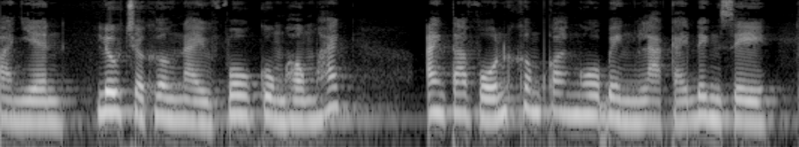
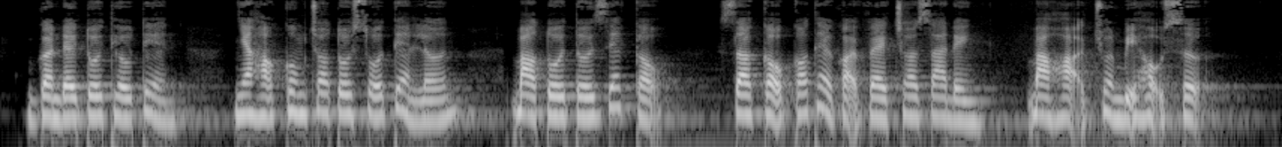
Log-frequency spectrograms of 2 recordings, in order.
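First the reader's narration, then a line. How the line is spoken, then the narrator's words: Cold reply. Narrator (Vietnamese): Lưu Trực Hưng lạnh lùng đáp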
